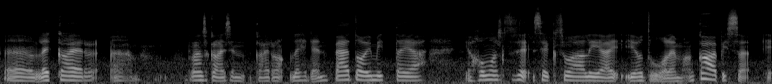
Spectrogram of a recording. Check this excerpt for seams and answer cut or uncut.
cut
